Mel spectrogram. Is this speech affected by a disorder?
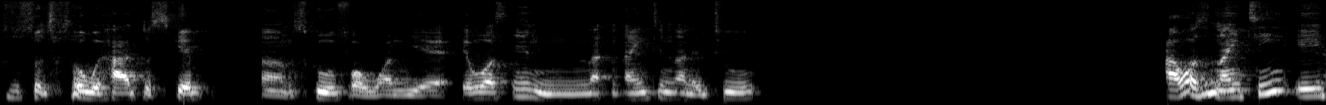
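Yes: stuttering; stuttering first noticed by mother around age 8, self-conscious about it from early teens after mother left Liberia; still has fear and insecurities around stuttering, five years in Toastmasters, former club president; fear of speaking, skipped ninth grade valedictorian speech, won Toastmasters club speech contest; here repeated words, prolonged sounds.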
